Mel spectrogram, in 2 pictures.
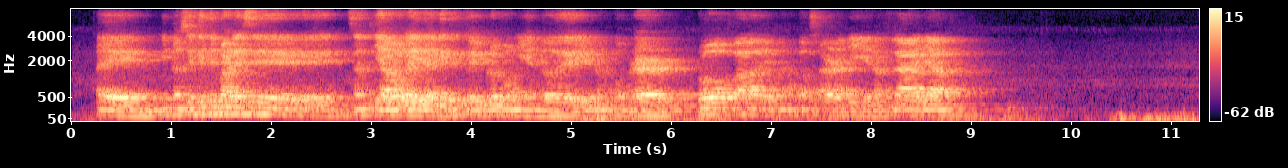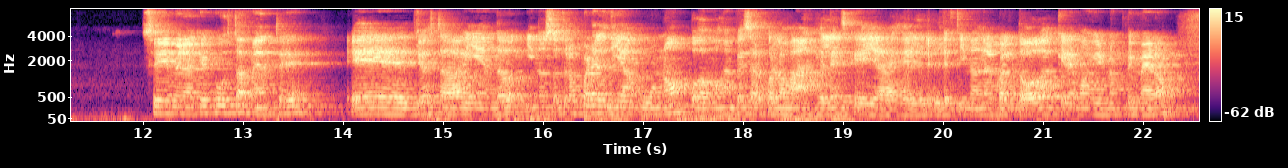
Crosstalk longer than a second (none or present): none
